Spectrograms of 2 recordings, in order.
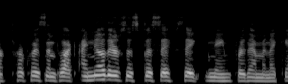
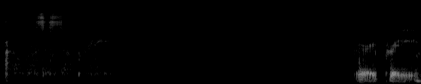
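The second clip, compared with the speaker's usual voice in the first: breathy hushed whisper of admiration; soft awed whisper; 17 dB quieter, much faster than usual. Real, not acted. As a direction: whisper it as if in awe. Admiring stickers softly.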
